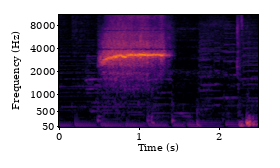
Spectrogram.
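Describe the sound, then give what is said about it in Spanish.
A person whistles a single breathy, sustained note that rises slightly in pitch for about a second, imitating a passing airplane, over a faint low hum, followed by a brief soft thump. “¿Ese es el avión?”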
